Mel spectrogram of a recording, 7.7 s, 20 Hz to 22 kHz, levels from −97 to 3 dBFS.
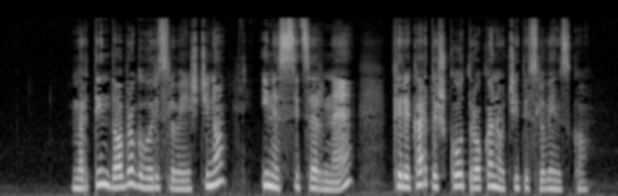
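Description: Right through the speech there's plainly audible HE-AAC compression damage, with nothing above 14.9 kHz. The treble sounds likely rebuilt by band replication from lower bands, so it stays bright but its harmonics don't line up, and s sounds come out gritty and lispy, which fits a low bitrate around 20 kbps.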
